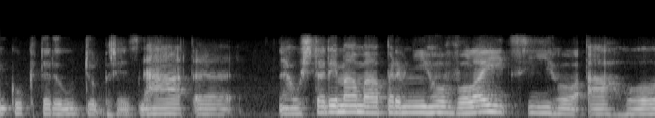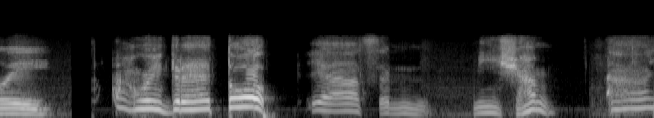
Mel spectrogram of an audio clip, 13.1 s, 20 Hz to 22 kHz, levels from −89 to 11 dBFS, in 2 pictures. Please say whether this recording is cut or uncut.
uncut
